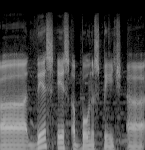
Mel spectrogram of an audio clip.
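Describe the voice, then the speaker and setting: A man talks very slowly. Music can be heard in the background. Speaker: vtuber and manga translator. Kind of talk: livestream talk to audience.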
